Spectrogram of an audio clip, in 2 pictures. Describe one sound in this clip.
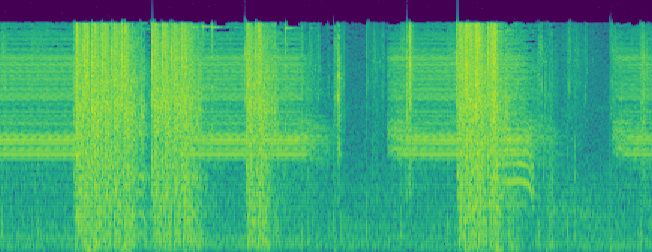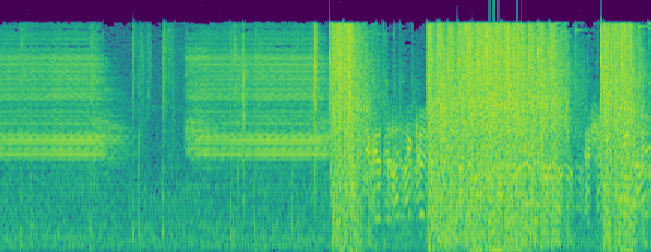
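A submachine gun fires loud rapid bursts that echo in a narrow corridor.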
